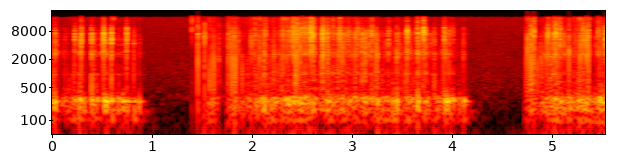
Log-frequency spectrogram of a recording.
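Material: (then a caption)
Metal mesh. Long nails of both hands scratch the metal mesh grille of a rhinestone-covered studio microphone, giving dense, rapid, raspy scratching with a strong low-mid rumble and bright crackle. The scratching comes in three bursts separated by two short near-silent pauses.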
